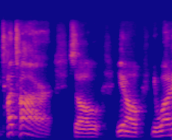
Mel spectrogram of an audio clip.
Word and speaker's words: Tatar: on the air now everybody wants to be tomasz tomash to targe they liked it better because chats loved when i said his name tatar so you know you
